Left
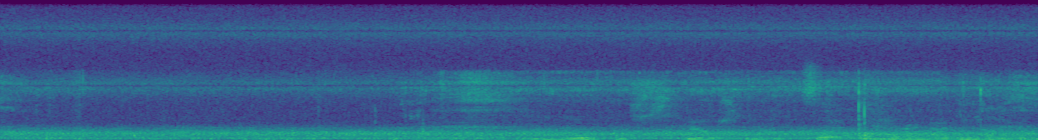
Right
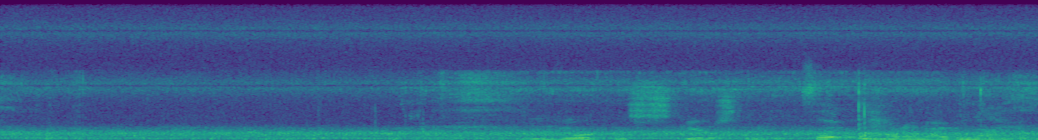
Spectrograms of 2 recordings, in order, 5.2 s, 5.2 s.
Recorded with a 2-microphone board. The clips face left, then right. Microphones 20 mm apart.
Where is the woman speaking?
65° right (ahead or behind), 4.5 m.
